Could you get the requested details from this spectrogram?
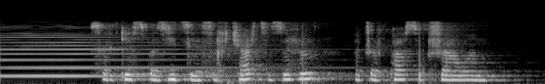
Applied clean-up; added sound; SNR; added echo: none; Bowed string instrument; 10 dB; reverberation time 1.0 s.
